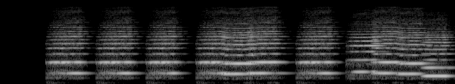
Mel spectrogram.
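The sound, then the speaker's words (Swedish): A solo violin plays a short phrase of about six bowed notes, clear, with brief gaps between the first few and the last notes stepping downward. “Och sen toppar vi mackan med eh, sista brödskivan, mm. fiolen.”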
